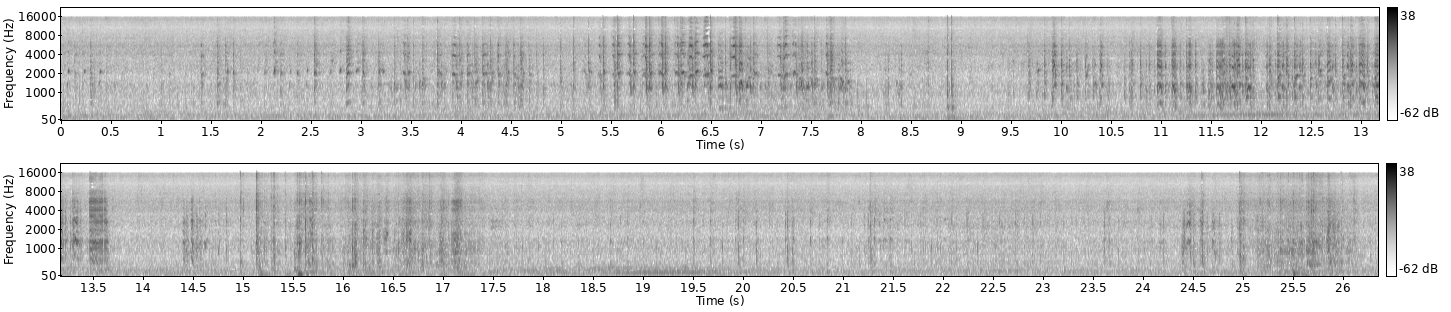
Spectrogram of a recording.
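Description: Black felt-tip marker squeaking and rubbing on an inflated latex balloon while a patch is coloured in, in several bursts of quick back-and-forth strokes a few seconds long. The strokes ease off after about two-thirds of the way through.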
